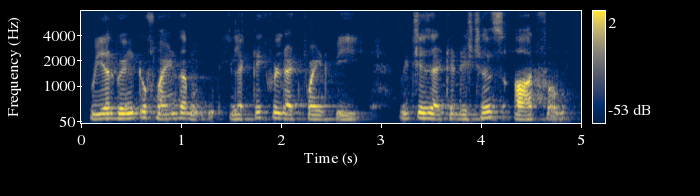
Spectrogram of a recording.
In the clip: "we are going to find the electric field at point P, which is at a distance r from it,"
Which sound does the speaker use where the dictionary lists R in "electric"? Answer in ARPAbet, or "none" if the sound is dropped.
R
